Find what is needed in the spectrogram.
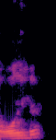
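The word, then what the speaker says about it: Euler: esta palabra se pronuncia oiga es un nombre alemán es como la palabra de freud freud suscríbete fraude pues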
